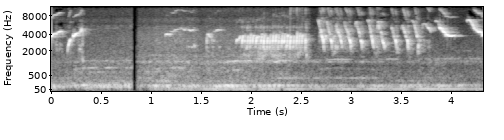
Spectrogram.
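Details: Juvenile canary in early song learning: scattered upslurred whistles, then a buzzy sustained phrase, followed by a fast run of repeated sharp chirps about five per second, low background hum throughout.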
